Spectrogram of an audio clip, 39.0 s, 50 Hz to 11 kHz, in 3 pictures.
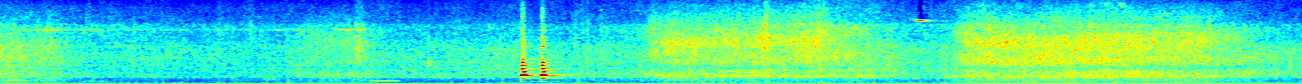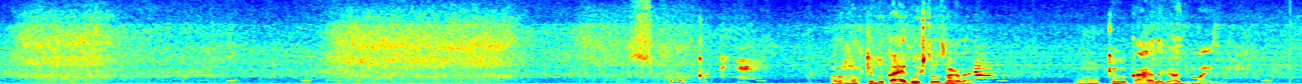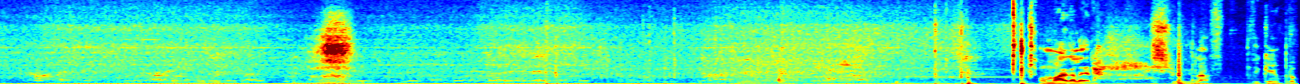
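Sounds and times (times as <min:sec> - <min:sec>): car engine droning at low speed: 0:00.0 - 0:39.0
short car horn toot: 0:22.8 - 0:23.3.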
